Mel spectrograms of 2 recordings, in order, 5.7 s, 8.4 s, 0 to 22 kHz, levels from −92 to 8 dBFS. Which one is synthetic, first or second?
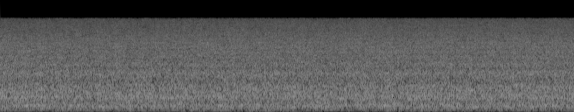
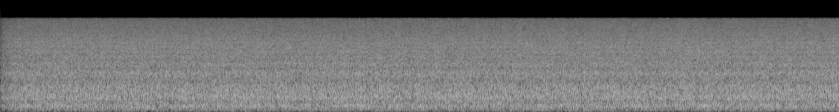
second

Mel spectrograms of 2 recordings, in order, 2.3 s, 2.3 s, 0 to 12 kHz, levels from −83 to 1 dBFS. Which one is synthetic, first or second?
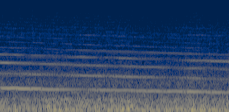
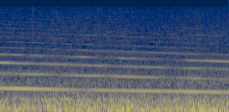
first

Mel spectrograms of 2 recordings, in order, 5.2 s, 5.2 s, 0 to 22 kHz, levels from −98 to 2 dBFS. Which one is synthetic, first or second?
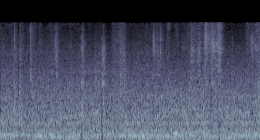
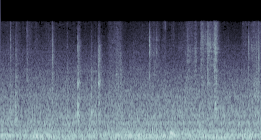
first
